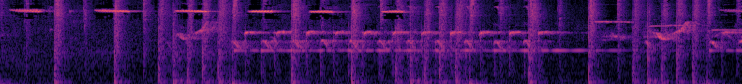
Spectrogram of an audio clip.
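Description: Small birds chirp and trill continuously in high, thin repeated notes, with several calls overlapping against a background of faint clicks and rustling.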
